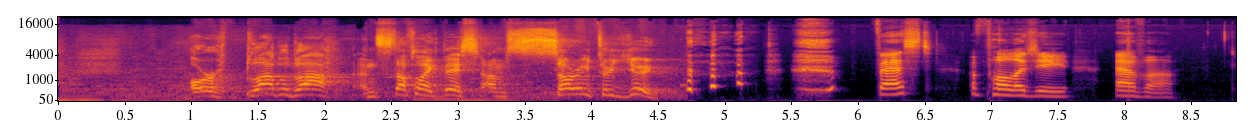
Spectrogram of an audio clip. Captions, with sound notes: Or blah-blah-blah and stuff like this. I'm sorry to you. (giggles) - Best apology ever.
